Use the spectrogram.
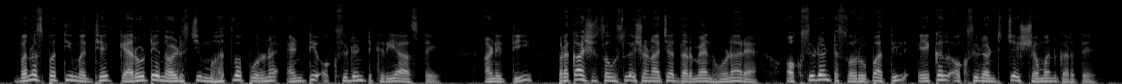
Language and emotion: Marathi, neutral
